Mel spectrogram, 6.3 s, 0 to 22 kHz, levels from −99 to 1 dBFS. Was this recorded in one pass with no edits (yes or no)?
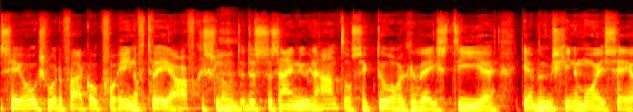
yes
